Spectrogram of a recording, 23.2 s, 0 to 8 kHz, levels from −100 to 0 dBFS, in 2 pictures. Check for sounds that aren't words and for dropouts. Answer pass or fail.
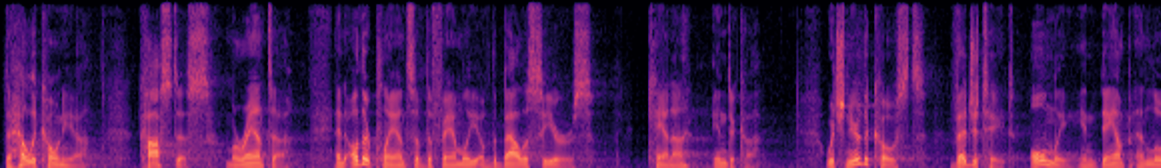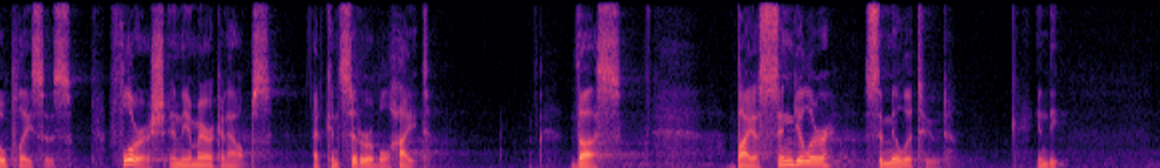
pass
